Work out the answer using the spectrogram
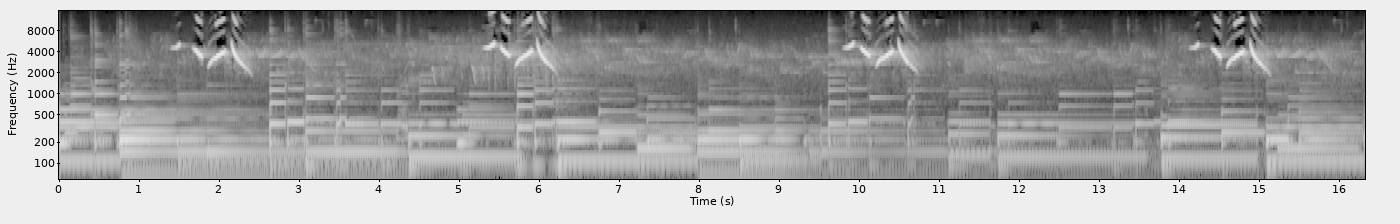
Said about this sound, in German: Das war der Kamingimpel.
